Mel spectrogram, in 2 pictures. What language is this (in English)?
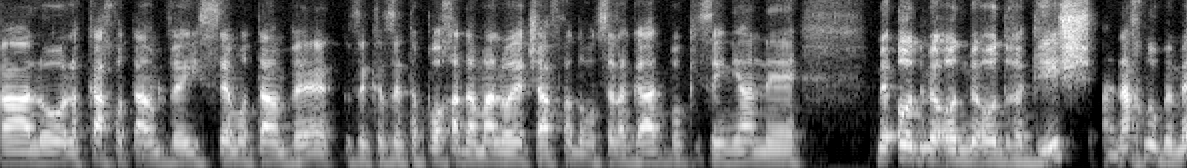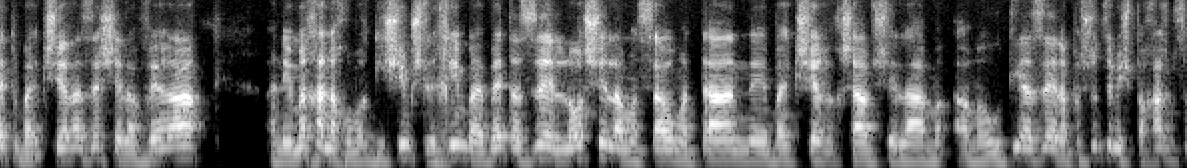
Hebrew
